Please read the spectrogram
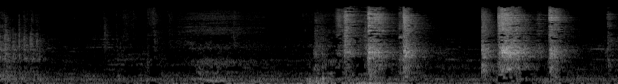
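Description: Steel kitchenware clinking and clattering: a few sharp metal knocks about three and a half seconds in and again about five seconds in, with quiet between.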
